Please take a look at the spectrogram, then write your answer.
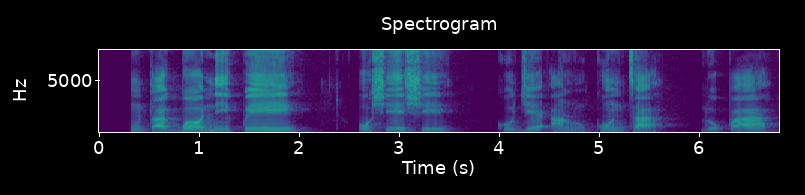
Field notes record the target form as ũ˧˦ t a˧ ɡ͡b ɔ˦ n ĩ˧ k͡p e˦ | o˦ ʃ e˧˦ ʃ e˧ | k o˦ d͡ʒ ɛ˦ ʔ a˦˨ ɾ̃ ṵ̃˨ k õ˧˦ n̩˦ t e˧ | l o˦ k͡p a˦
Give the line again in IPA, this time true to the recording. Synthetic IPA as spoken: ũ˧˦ t a˧ ɡ͡b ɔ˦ n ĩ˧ k͡p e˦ | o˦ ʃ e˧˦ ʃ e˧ | k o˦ d͡ʒ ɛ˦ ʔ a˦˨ ɾ̃ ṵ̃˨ k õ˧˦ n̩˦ t a˧ | l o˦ k͡p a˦

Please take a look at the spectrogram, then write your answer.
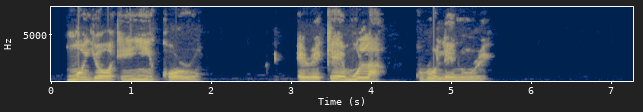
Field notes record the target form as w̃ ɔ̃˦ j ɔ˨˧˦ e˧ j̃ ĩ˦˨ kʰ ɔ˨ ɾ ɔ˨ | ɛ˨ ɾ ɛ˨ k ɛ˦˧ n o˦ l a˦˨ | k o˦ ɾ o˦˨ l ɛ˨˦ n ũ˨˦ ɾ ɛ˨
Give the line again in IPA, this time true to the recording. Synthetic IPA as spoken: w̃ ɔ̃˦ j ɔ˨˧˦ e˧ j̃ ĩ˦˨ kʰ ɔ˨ ɾ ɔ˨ | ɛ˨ ɾ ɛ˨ k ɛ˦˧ m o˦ l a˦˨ | k u˦ ɾ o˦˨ l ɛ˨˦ n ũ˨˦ ɾ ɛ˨

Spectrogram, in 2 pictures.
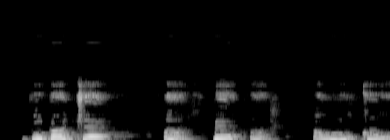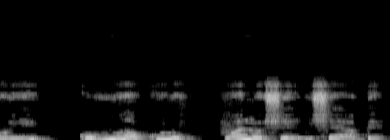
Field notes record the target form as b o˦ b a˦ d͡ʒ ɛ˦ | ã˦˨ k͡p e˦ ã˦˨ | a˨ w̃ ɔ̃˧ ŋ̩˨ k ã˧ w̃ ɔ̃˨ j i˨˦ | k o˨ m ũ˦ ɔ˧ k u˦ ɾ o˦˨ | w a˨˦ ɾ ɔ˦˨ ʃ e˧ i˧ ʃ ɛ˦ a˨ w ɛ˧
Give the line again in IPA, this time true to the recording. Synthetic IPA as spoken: b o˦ b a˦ d͡ʒ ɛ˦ | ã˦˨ k͡p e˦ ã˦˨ | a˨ w̃ ɔ̃˧ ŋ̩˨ k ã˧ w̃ ɔ̃˨ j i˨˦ | k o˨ m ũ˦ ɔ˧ k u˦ ɾ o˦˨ | w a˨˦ l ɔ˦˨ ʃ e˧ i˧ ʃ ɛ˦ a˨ b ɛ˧

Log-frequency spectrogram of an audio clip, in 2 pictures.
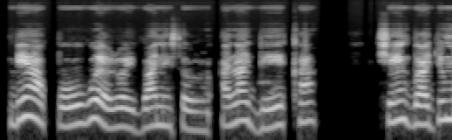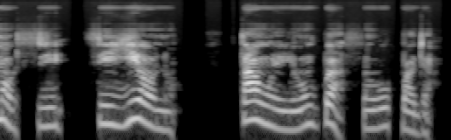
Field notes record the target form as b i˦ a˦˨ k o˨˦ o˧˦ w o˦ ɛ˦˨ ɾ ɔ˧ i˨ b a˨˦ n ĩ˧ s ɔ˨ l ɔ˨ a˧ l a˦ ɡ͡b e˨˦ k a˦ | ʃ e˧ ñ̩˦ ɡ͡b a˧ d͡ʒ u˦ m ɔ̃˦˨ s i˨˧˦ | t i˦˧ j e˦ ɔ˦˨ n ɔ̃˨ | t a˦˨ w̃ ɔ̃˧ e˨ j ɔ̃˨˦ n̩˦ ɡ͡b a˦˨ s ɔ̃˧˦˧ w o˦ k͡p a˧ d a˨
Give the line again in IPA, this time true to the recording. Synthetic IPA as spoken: b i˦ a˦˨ k͡p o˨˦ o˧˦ w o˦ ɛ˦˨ ɾ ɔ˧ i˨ b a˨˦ n ĩ˧ s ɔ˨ ɾ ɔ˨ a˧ l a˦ ɡ͡b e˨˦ k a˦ | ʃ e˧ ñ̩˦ ɡ͡b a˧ d͡ʒ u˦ m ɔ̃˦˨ s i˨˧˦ | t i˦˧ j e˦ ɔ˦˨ n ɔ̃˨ | t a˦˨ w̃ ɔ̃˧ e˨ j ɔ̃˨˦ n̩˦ ɡ͡b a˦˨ s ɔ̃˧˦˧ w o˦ k͡p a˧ d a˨

